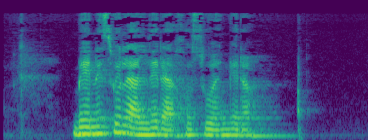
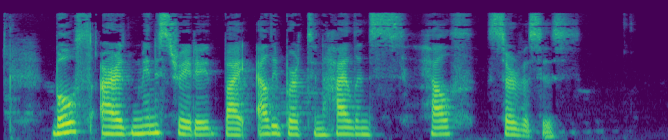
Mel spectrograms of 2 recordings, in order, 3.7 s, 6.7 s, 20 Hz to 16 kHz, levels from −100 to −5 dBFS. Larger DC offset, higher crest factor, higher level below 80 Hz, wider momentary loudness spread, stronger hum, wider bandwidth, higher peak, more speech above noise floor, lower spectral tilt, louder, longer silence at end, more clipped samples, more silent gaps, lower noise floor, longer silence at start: neither; about the same, 18 dB vs 18 dB; about the same, -60 dBFS vs -58 dBFS; about the same, 14 LU vs 16 LU; neither; about the same, 11.5 kHz vs 11.5 kHz; about the same, -4 dBFS vs -2 dBFS; about the same, 48 dB vs 50 dB; about the same, -5.5 dB/octave vs -4.5 dB/octave; about the same, -20 LUFS vs -19 LUFS; second, 0.65 s vs 1 s; neither; neither; about the same, -68 dBFS vs -69 dBFS; about the same, 0.2 s vs 0.1 s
